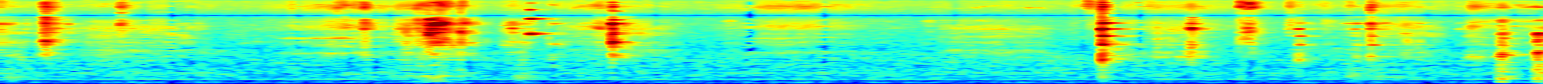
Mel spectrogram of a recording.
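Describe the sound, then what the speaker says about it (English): A serrated knife sawing through grilled meat on a plate, close scraping strokes with sharp clinks of metal against the dish, uneven and intermittent, with no talking. "I'm using a serrated knife because, well, it was handy."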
